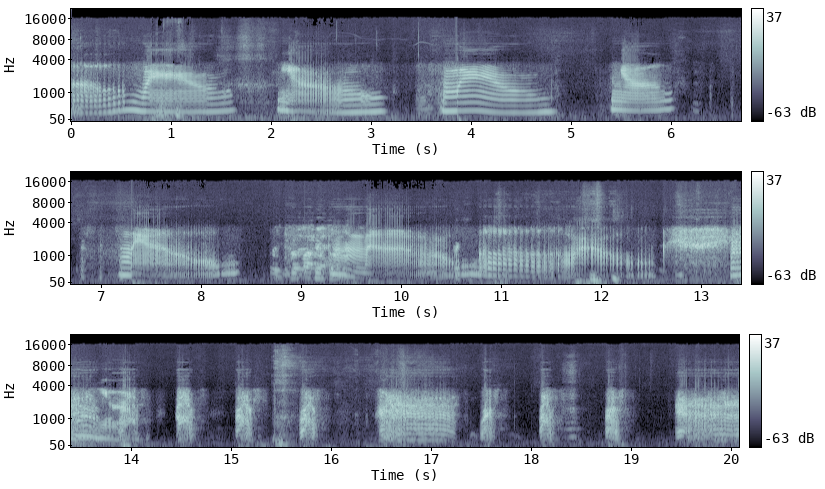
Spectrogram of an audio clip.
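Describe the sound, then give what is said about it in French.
A person vocally imitates a dog and a cat, with a run of wavering, bark-like and meowing cries, followed by more choppy vocal sounds that could be talking or further mimicry. “Alors, vous, à ce stade du jeu, vous votez plutôt pour le chien ou pour le chat? Le chat était mieux fait, en plus, c'était plus long.”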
